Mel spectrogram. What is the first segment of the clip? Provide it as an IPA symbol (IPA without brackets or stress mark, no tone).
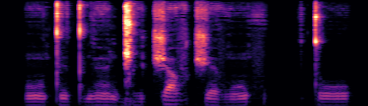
õ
